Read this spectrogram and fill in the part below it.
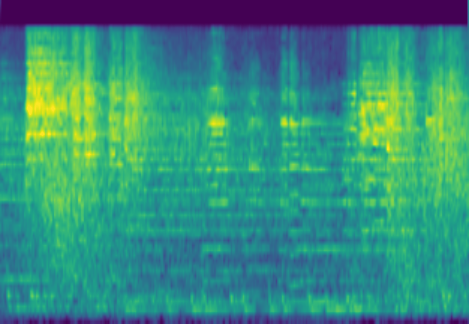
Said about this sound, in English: Collapsing wave squirts air and water out the end, it sounds like a jet plane taking off. If you're standing there, you get blown right off your board.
